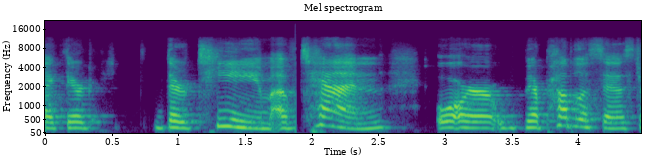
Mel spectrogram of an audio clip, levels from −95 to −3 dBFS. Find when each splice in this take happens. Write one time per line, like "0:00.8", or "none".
0:01.8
